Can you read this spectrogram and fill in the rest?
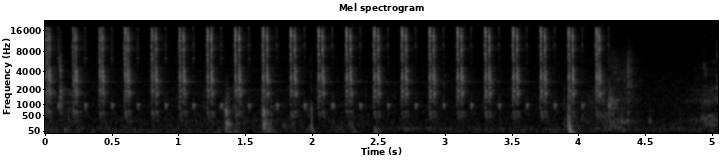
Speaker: you'll see what happens and there it goes in uh fast clicking it will click for about 20 seconds then it will turn completely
